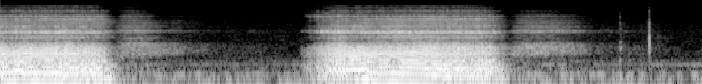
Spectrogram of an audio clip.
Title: The snoring roommate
